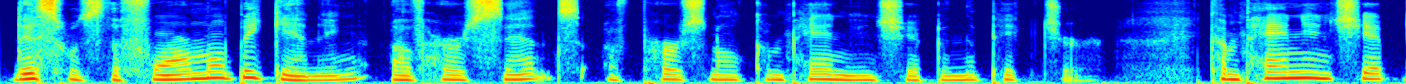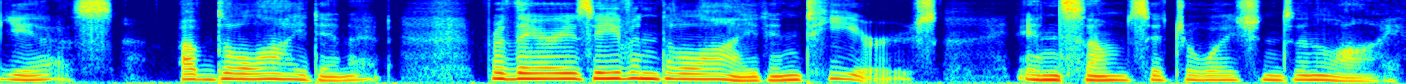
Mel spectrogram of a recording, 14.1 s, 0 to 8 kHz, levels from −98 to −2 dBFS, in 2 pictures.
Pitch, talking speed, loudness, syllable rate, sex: 170 Hz, 130 wpm, -24 LUFS, 4.3 syllables/s, female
